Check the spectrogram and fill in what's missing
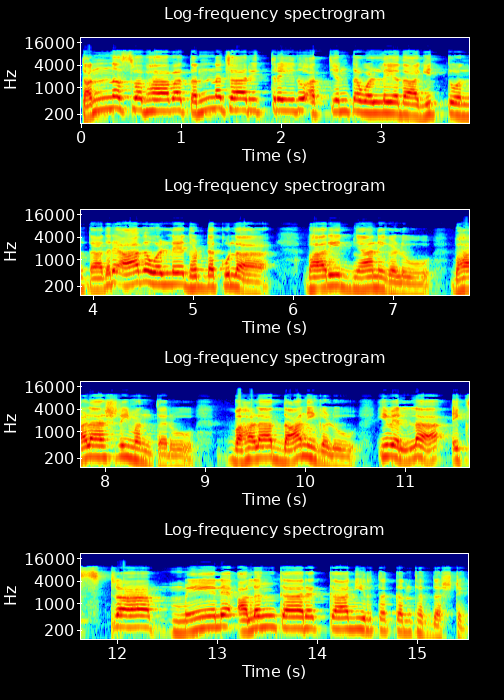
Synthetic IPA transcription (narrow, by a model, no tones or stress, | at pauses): t̪ɐnːɐsʋɐbʱaːʋɐt̪ɐnːɐt͡ʃaːɾit̪ɾeid̪uɐt̪jɐnt̪ɐoɭːɛjɐd̪aːɡit̪ːuɐnt̪aːd̪ɐɾe̞aːɡɐoɭːɛjɐd̪ɔɖːɐkulɐ | bʱaːɾiɡ̪ɲaːniɡɐɭṵ | bɐɦɐɭaʃɾiːmɐnt̪ɐɾṵ | bɐɦɐɭɐd̪aːniɡɐɭṵ | iʋɛlːɐeksʈɾaːmeːle̞ʔɐlɐŋkaːɾɐkːaːɡiːɾt̪ɐkːɐnt̪ʰɐd̪ːɐʂʈe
